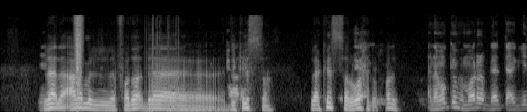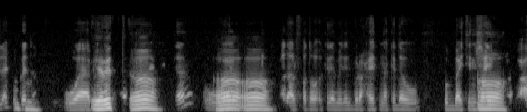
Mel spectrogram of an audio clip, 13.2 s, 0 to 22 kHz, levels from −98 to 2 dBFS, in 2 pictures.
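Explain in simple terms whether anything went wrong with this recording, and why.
Yes, several things went wrong in this speech.

The most frequent fault is speech suppressed in double talk. It happens seven times: 0.46–0.52 s, 2.62–3.18 s, 4.16–4.82 s, 6.96–7.02 s, 7.98–8.83 s, 9.6–10.21 s and 12.82–13.17 s. The talker's voice drops away each time. The two shortest dips are slight. The others are deep, nearly silencing the voice for up to most of a second. The likely cause is an echo canceller. When both sides talk at once, it cannot tell the talker apart from the loudspeaker's echo, so it turns everything down.

At 0.91–1.05 s there is a wireless microphone noise hit. It sounds like a quick swish of static. The microphone's radio signal briefly faded. The receiver's own hiss rose up and covered the voice.

From 1.80 to 2.26 s the voice turns metallic and buzzy. This is robotic sound from repeated short buffers. 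The buzz sits at 50 Hz, meaning a tiny piece of sound repeats every 20 ms. That fits a 20 ms buffer. About half of that stretch is repeats rather than real audio. The likely cause is new audio arriving too late, so the software kept replaying the last scrap to fill the gap.

At 5.25–5.30 s there is a brief echo leak. A very faint copy of the voice comes back 170 ms late. It likely comes from a loudspeaker on the other end. That side's echo canceller missed a small piece of what its microphone picked up and sent it back.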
